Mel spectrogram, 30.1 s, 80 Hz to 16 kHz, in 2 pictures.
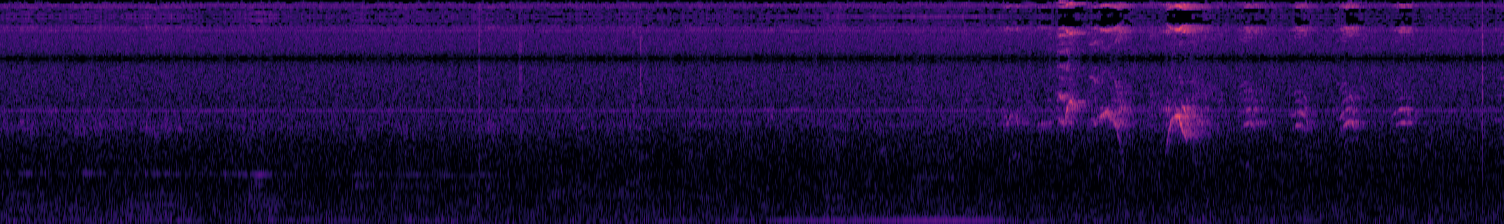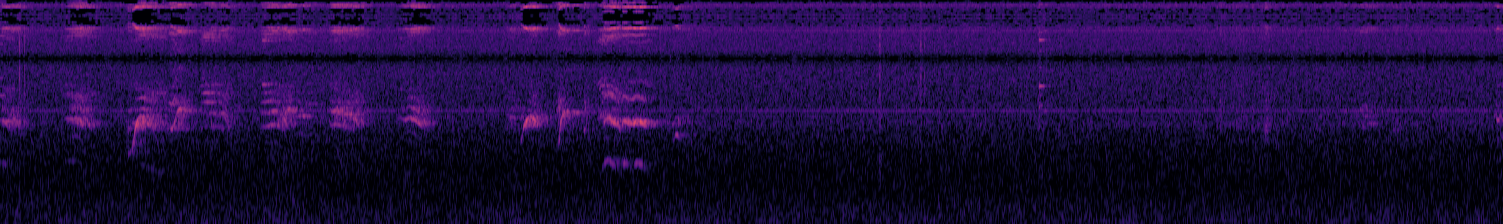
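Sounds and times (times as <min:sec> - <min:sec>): faint low hum: 0:00.0 - 0:30.0
faint bird chirps: 0:09.8 - 0:22.1, 0:28.5 - 0:29.2.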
